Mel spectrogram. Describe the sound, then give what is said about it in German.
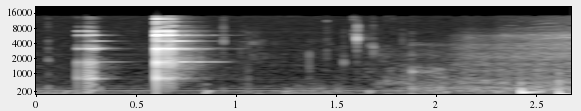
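Two bright glass clinks ring out close together near the start as ginger ale bottles are tapped in a toast, followed by quiet handling noises and a faint low murmur at the end. “Prost. Prost.”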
